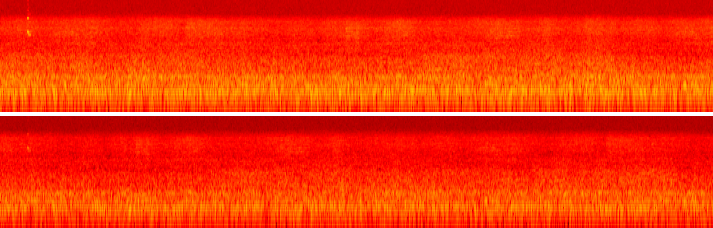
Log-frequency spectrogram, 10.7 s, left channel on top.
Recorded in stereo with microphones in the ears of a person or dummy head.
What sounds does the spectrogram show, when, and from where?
0.4 s a squeak: 35° left (ahead or behind)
